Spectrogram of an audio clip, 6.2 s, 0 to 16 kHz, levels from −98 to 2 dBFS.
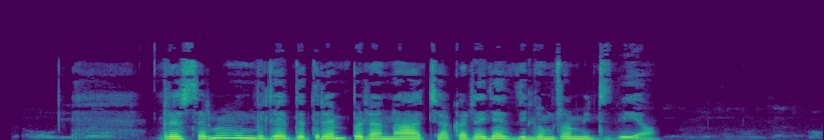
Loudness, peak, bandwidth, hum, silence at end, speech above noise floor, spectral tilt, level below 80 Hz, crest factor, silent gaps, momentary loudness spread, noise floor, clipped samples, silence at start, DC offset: -21 LUFS; -4 dBFS; 9.6 kHz; none; 1.3 s; 46 dB; -7 dB/octave; -74 dBFS; 18 dB; none; 6 LU; -66 dBFS; under 0.1%; 0.65 s; under 0.1%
